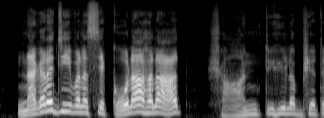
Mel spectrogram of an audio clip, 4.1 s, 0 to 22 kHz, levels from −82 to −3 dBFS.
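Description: No technical faults are audible.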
